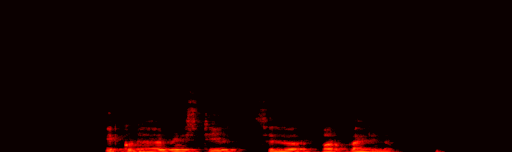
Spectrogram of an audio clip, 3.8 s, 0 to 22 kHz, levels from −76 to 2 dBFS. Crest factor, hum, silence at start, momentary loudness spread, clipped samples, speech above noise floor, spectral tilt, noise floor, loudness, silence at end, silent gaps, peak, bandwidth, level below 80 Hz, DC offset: 18 dB; none; 0.8 s; 8 LU; under 0.1%; 45 dB; -7 dB/octave; -84 dBFS; -41 LUFS; 0.55 s; none; -24 dBFS; 9 kHz; -74 dBFS; under 0.1%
